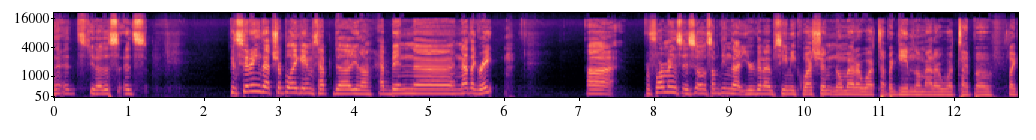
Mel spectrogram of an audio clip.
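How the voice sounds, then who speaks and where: A young man with a notably high voice streams live and talks casually to his viewers, loose and chatty. The sound is dry and close, with no room around it. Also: clean tone, no echo. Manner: chatty, loose, calls the audience "dude" and "chat".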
